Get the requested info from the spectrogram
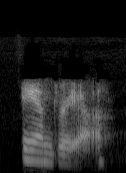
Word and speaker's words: Andrea: Andrea. It's a proper Michigan pronunciation, Paul W.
